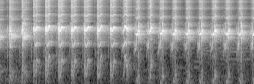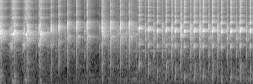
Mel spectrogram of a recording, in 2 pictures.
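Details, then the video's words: Lovebird giving a long ngekek song used as training material: a fast, shrill, rattling chatter of sharp high notes, about four per second, running without pause and shifting slightly in pitch near the end. "LOVE BIRD GACOR NGETIK NGEKEK PANJANG | MASTERAN LOVE BIRD AGAR NGEKEK PANJANG"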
